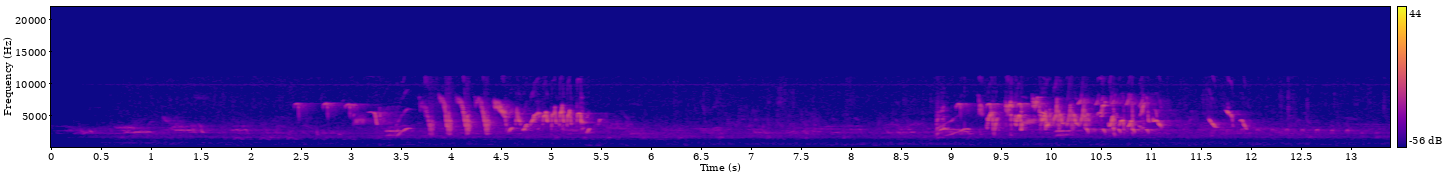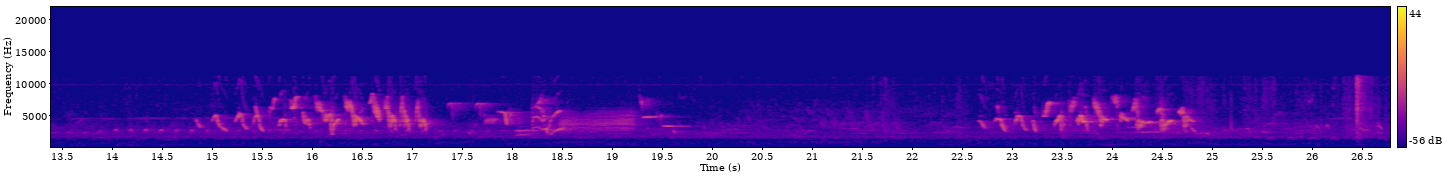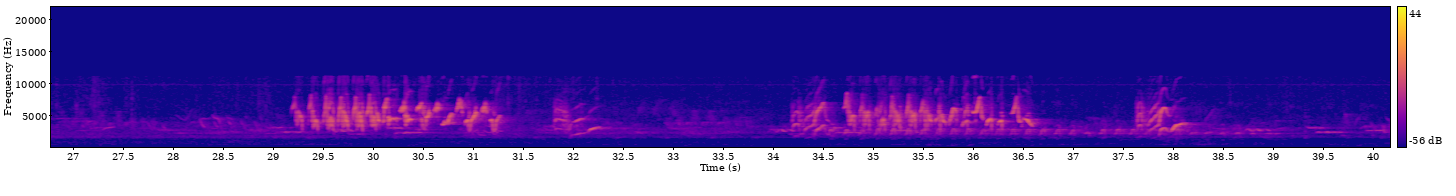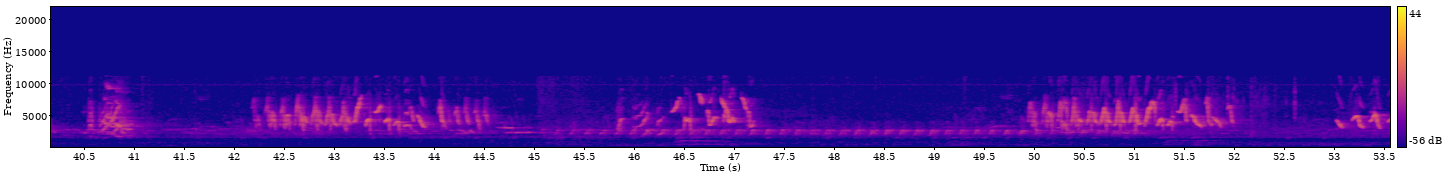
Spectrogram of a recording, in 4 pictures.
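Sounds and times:
American goldfinch songs: 0:00.0 - 0:53.5.

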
